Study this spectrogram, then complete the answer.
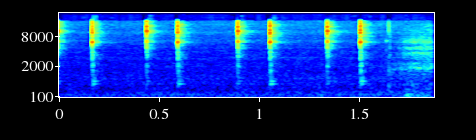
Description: The noise of the switches of the left and right click on the new Roccat EMP mouse is so loud and annoying.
